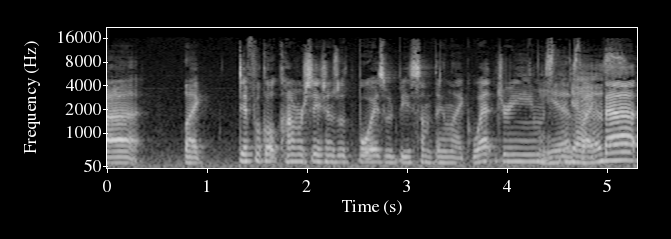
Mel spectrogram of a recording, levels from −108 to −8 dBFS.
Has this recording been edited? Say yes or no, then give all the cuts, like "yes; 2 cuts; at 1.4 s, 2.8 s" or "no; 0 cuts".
no; 0 cuts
